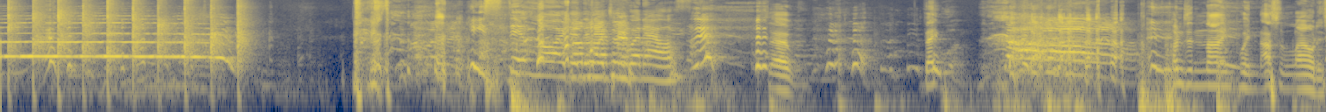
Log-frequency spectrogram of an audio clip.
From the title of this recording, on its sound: Simple Live Show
